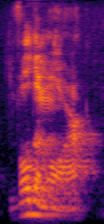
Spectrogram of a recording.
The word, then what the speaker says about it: Voldemort: Just like Voldemort, you don't pronounce the T.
